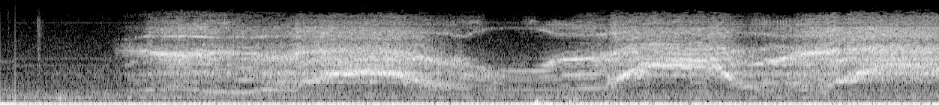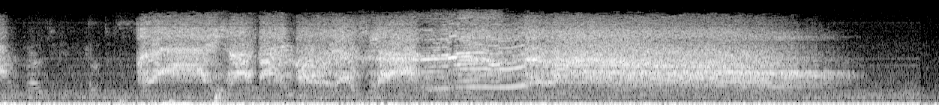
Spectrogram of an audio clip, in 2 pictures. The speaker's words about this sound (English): She was in constant pain. More pain than you could care to imagine, and the priest actually recorded her sort of howling and crying in pain, and this is quite a disturbing recording.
